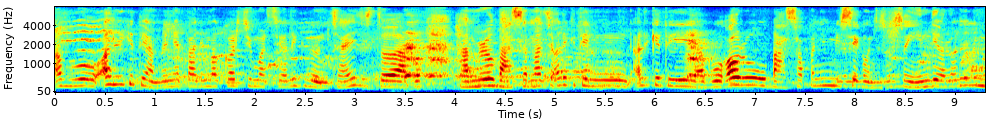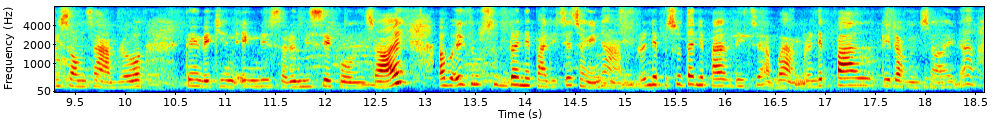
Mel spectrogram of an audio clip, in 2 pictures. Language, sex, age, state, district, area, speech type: Nepali, female, 18-30, West Bengal, Kalimpong, rural, spontaneous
